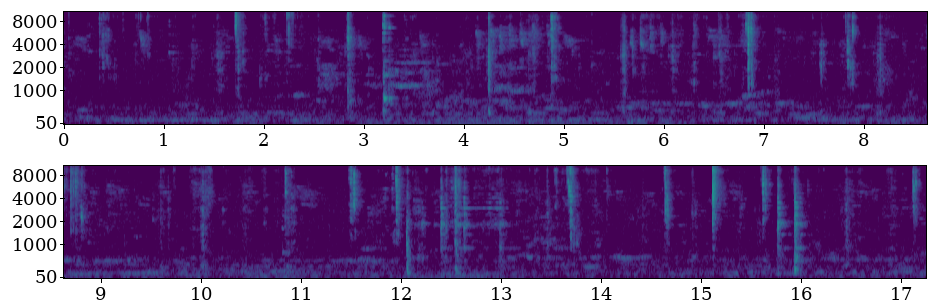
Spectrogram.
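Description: Quiet mouth and hand sounds of eating by hand: scattered soft clicks and smacks of chewing, with fingers picking through rice and tearing raw papaya leaves over a metal tray.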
